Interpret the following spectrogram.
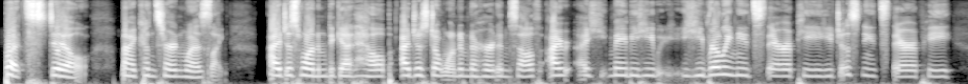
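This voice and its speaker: A young woman hosting a podcast, telling a personal story in an emotional, halting way with many restarts. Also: fairly high pitch, fairly even intonation, creaky, clean tone, no room sound. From Canada. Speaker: podcast host.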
